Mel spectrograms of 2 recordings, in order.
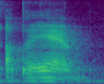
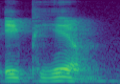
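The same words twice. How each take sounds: First: "A P M" as "ah peh em"; Russian letter names. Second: "A P M" as "ay pee em"; English letter names. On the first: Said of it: "nobody says". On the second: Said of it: "we usually just say". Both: Shown as a demonstration.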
